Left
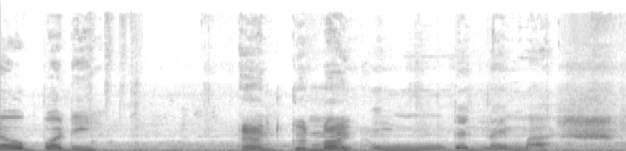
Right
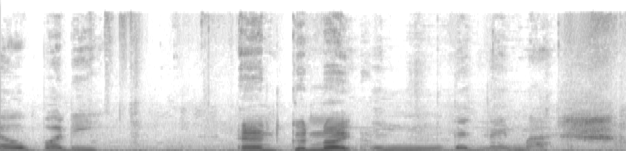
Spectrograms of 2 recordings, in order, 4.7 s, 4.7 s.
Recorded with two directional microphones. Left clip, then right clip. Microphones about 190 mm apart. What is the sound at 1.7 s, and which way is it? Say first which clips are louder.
Speech: right 7 dB; 50° right (ahead or behind).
